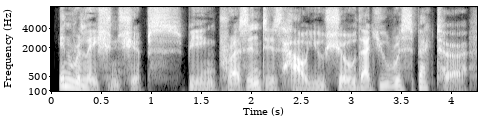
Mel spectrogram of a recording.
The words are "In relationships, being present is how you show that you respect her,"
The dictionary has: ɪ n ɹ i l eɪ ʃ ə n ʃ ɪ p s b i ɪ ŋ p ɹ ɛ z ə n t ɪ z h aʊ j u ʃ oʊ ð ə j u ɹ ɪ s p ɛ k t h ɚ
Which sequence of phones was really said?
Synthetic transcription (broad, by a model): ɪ n ɹ i l eɪ ʃ ə n ʃ ɪ p s b i ɪ ŋ p ɹ ɛ z ə n t ɪ z h aʊ j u ʃ oʊ ð ə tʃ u ɹ ɪ s p ɛ k t h ɚ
